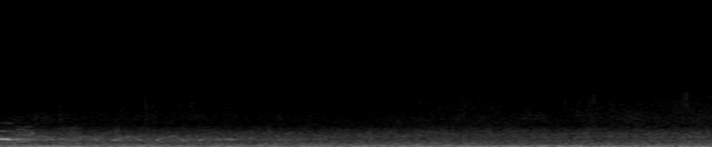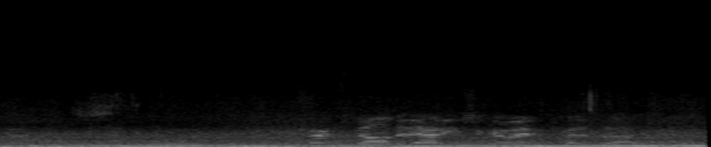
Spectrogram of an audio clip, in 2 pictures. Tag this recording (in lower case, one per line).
speech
